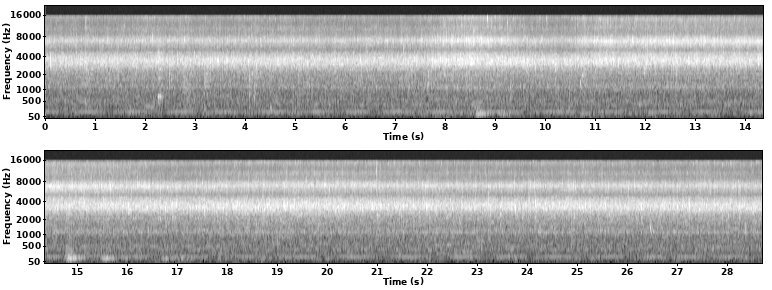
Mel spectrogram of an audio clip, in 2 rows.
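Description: Pieces of half-cake dough deep-frying in hot oil, a steady sizzle and bubbling. A low pulsing hum runs underneath, with a soft knock about 15 seconds in.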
